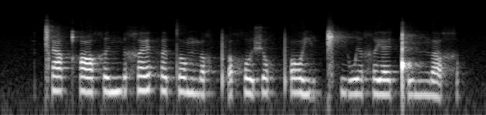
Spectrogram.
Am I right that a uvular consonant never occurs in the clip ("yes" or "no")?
no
